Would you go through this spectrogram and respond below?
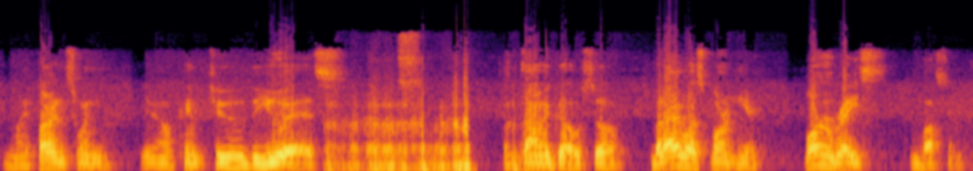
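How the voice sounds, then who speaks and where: A man's voice: lowish voice, lively intonation, slow pace, warm tone, a little hiss or hum, voice pushed down, rough recording. A man playing a hesitant, lost young man at a tabletop game, stammering and apologetic. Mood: earnest. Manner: stammering, apologetic, self-conscious laughs.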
